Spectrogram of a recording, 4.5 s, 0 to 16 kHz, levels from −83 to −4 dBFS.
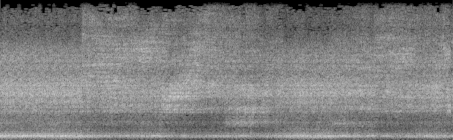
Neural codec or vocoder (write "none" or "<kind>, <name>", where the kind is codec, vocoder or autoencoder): none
